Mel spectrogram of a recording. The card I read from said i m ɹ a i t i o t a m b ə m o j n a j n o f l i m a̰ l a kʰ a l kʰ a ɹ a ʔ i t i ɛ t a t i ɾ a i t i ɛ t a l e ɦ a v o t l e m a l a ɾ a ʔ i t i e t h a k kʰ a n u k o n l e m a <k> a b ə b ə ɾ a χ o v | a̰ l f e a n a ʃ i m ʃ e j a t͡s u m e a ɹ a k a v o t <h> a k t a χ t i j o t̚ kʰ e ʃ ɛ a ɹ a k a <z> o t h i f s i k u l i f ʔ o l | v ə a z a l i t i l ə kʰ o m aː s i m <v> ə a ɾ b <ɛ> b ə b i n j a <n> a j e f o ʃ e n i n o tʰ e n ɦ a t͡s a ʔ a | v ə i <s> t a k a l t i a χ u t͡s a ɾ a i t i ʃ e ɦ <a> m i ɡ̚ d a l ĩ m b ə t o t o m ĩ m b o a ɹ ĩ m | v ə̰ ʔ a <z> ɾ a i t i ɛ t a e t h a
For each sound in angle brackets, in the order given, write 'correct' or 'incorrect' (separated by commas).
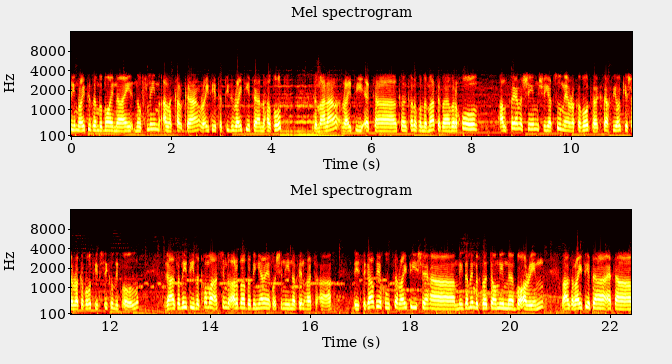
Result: incorrect, correct, incorrect, correct, incorrect, correct, correct, correct, correct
